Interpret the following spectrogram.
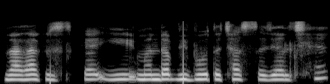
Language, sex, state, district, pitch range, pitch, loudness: Maithili, female, Bihar, Samastipur, 220-235 Hz, 230 Hz, -19 LUFS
